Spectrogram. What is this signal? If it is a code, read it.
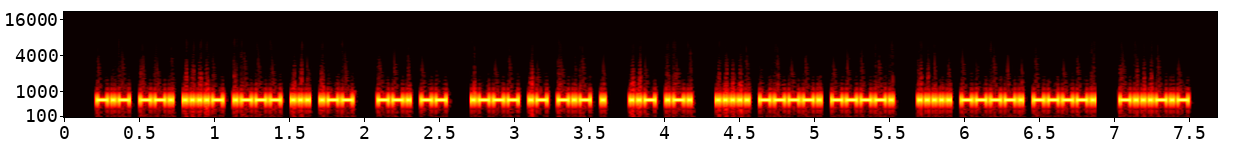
Morse code, heard as a keyed tone, about 46 wpm, 690 Hz. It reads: KG4JSW GM JAKE UR 599 599 <BK>
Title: SOTA QSO Practice 50wpm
